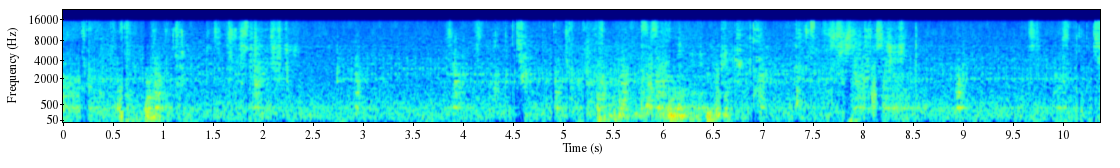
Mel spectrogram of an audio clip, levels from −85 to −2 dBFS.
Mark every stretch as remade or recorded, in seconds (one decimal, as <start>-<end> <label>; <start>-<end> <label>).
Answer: 0.0-10.4 recorded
